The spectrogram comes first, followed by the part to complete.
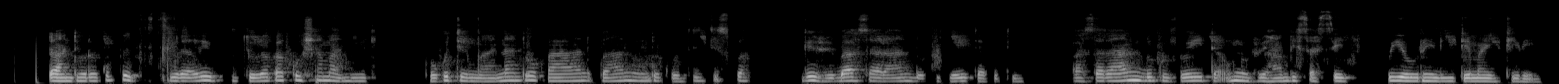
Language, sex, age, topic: Ndau, female, 18-24, education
